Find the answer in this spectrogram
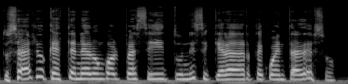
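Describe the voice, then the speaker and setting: A woman's voice: a little high, fairly even intonation, a little fast. A woman guest in an interview, telling a personal story earnestly and repeating phrases for emphasis.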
